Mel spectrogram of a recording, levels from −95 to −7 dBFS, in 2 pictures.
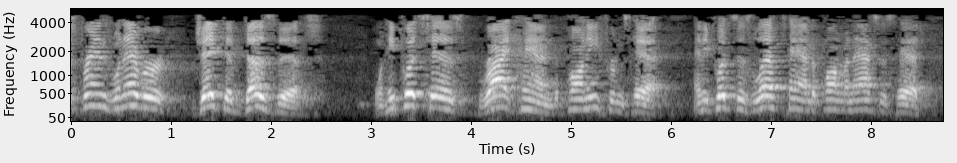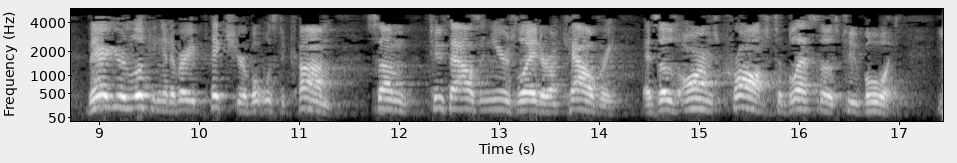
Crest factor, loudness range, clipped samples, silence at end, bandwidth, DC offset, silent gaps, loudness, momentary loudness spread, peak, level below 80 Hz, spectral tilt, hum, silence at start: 20 dB; 3 LU; under 0.1%; 0 s; 5 kHz; under 0.1%; none; -21 LUFS; 11 LU; -2 dBFS; -74 dBFS; -5.5 dB/octave; none; 0 s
